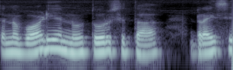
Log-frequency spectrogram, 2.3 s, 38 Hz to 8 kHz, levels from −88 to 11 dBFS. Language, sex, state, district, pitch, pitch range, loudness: Kannada, male, Karnataka, Shimoga, 150 Hz, 145-160 Hz, -16 LUFS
